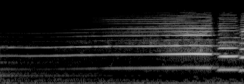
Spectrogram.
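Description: Chromatic harmonica holding one long note that bends slightly upward in pitch and swells from soft to loud, the band nearly silent beneath it.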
